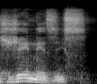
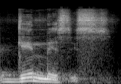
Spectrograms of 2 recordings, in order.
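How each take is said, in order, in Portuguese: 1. A primeira consoante tem som de G fraco. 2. A primeira consoante tem som de G forte. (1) "nós utilizamos a palavra com Gênesis" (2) "no grego é Gênesis, porque o G, o gama, ele tem som de G, ou seja, como em gato"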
